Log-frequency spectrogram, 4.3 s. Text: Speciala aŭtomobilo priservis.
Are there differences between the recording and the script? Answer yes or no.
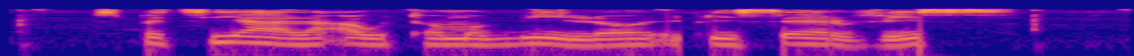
no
